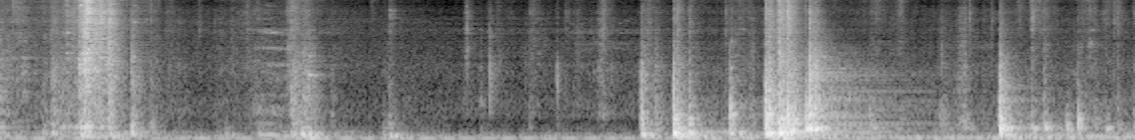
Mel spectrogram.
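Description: A dishwasher drain pump on its electric motor being set down and turned over on a wooden workbench: a few separate knocks and clunks, the loudest cluster about four to five seconds in.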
